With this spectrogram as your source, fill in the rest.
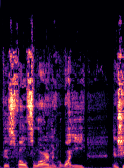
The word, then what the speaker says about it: Hawaii: Like she says, like the way that she even says Hawaii, I can't even do it. It's like Hawaii, like she pronounces every A and I, Hawaii, and then she's always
